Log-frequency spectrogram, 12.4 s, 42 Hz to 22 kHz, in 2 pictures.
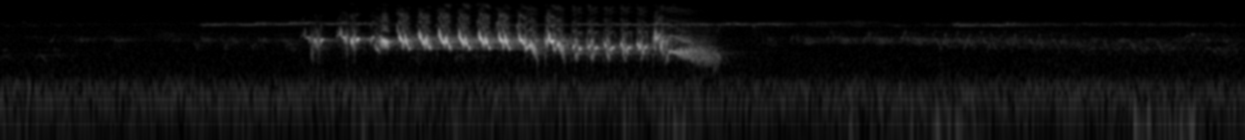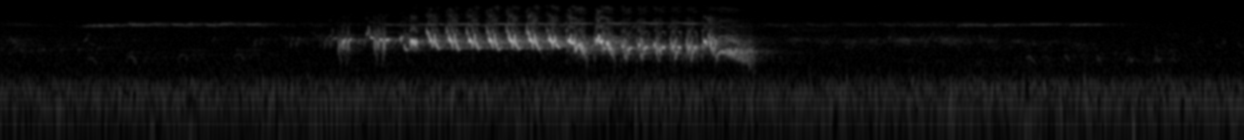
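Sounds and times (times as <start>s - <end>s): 
common chaffinch Fringilla coelebs singing: 1.1s - 3.7s, 7.8s - 10.0s.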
